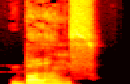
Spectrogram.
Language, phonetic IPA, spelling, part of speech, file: Polish, [ˈbalãw̃s], balans, noun, Pl-balans.ogg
